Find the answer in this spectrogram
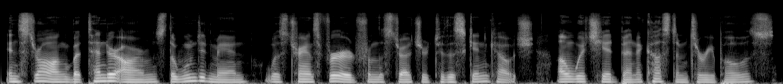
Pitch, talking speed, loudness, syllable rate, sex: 120 Hz, 190 wpm, -19 LUFS, 4.8 syllables/s, male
